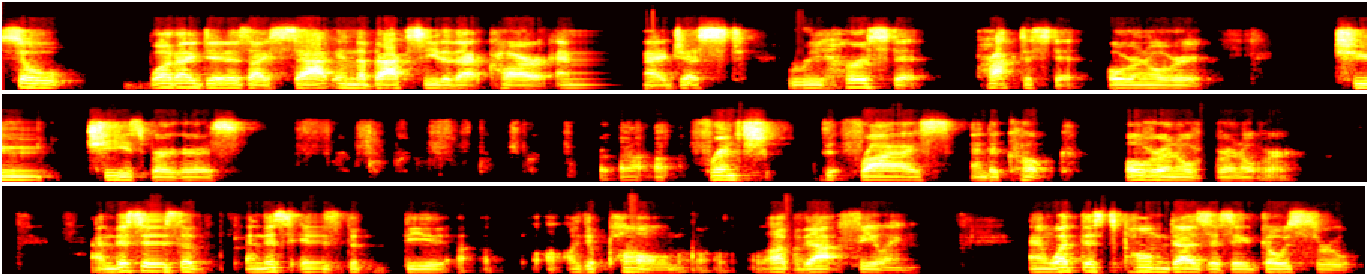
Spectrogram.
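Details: Adult male poet and author who describes himself as a person who stutters, speaking with repeated words and fillers; stuttering.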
